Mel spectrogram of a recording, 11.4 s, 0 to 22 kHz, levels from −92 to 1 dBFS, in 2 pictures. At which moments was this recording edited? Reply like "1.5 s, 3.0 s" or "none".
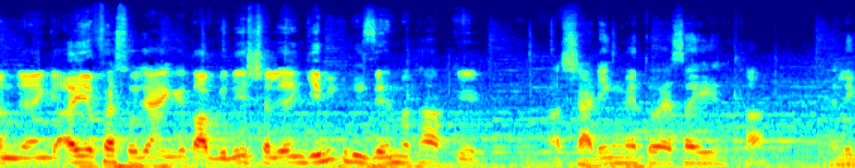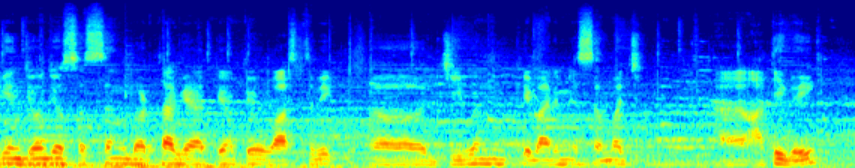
none

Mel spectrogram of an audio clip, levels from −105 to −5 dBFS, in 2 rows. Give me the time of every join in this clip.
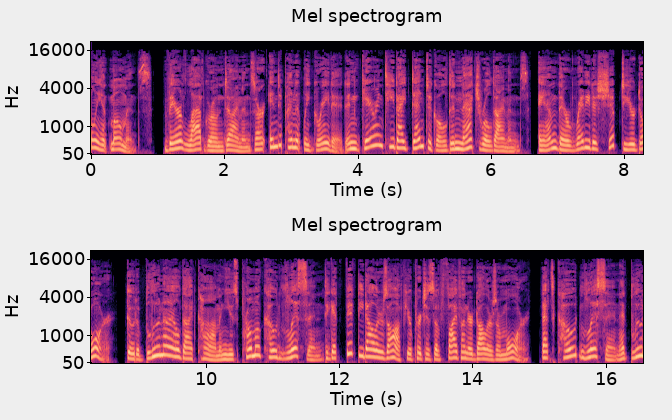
none

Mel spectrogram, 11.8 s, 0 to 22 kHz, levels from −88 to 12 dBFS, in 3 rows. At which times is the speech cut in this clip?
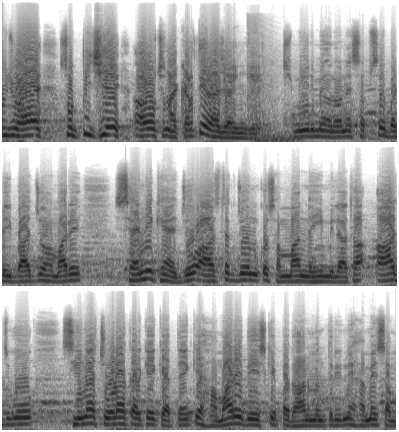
none

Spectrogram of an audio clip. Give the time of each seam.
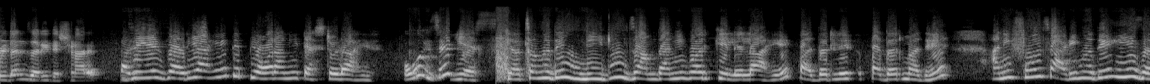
1.2 s, 4.9 s

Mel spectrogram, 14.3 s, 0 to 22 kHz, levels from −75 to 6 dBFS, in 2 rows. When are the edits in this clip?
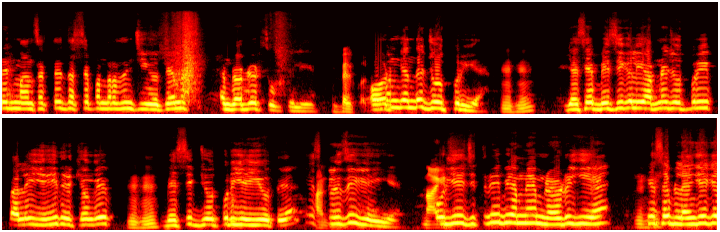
3.9 s, 10.3 s

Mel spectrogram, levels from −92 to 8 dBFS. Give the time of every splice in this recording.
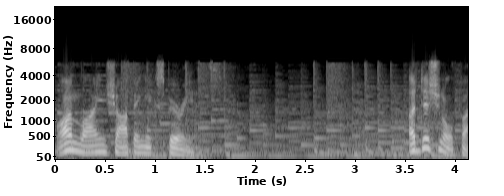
1.4 s, 3.4 s

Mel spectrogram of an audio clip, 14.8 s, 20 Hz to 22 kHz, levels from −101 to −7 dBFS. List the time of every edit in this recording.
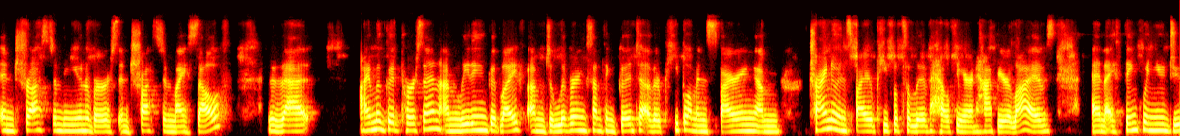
none

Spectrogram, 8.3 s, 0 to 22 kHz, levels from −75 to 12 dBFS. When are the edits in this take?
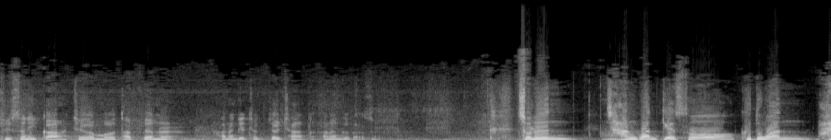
none

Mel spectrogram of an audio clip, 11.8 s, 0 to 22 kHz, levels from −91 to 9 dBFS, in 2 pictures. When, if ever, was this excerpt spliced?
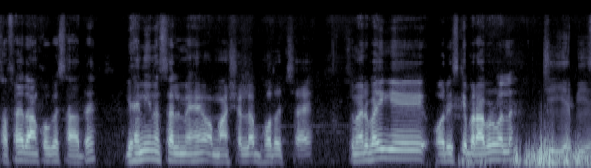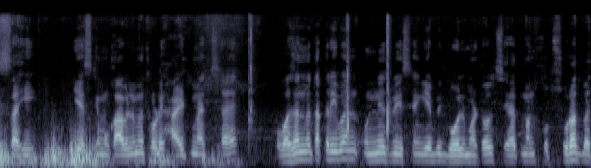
none

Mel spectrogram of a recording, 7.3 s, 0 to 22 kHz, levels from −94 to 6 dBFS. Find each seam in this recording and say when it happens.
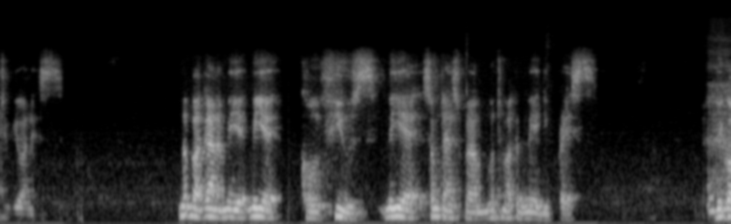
1.6 s, 2.8 s

